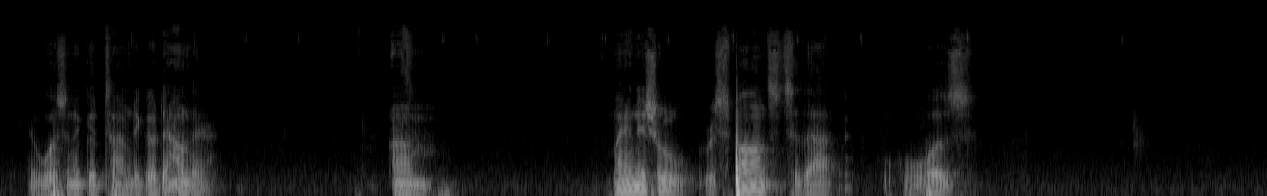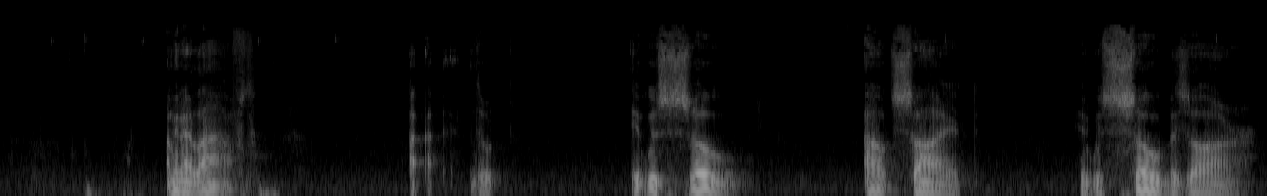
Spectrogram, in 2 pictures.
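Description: A middle-aged man speaks calmly into a microphone, pausing often.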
